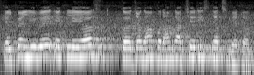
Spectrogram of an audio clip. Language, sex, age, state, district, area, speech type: Maithili, male, 18-30, Bihar, Supaul, rural, read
